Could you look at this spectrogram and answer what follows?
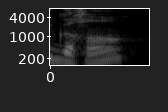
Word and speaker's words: grands: All right, so you don't pronounce this final S. Okay, so one more time. Il est le plus grand, elle est la plus grande, ils sont les plus grands, elles sont les plus grandes.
